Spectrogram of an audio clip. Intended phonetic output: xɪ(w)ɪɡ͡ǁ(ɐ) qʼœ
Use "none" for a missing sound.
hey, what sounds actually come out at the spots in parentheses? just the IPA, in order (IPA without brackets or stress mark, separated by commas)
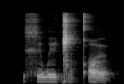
w, ɐ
